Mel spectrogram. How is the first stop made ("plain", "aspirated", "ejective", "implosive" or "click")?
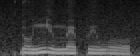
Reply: implosive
